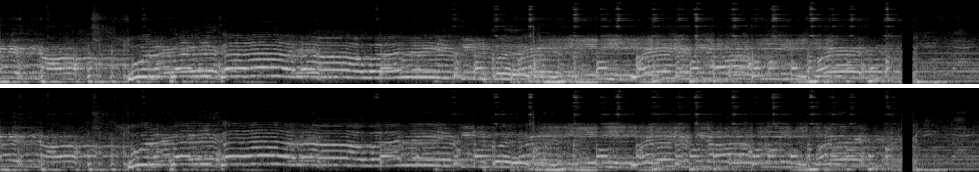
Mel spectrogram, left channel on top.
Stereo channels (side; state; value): right; quieter; 4.1 dB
